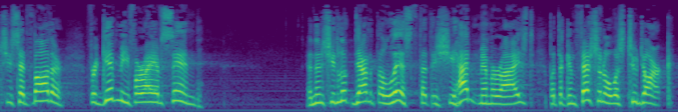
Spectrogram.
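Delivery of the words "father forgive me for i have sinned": put-on strong, heavy Spanish accent. Retelling a woman's memorized first phrase in the confessional booth, thick Spanish accent. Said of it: "with a thick Spanish accent".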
